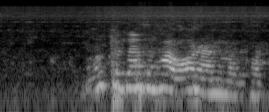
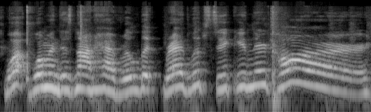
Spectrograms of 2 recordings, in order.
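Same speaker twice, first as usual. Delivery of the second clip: loud; 5 semitones higher, 7 dB louder than usual. Real, not acted. Mock outraged rhetorical question.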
